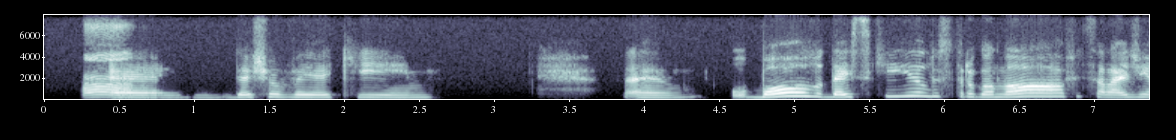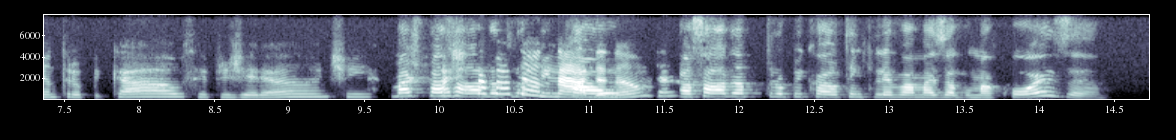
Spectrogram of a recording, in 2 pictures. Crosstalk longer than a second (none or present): present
